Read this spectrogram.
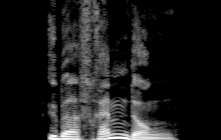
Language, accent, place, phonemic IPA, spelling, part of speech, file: German, Germany, Berlin, /yːbɐˈfʁɛmdʊŋ/, Überfremdung, noun, De-Überfremdung.ogg
- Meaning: excessive immigration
